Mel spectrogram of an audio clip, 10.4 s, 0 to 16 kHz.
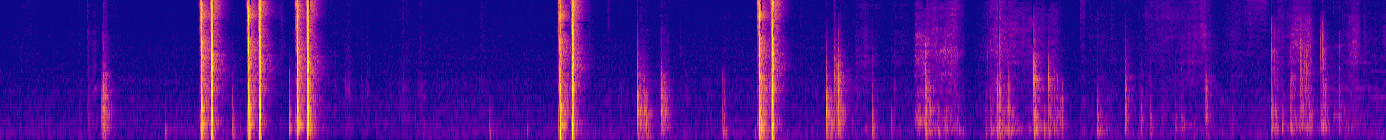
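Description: Pneumatic nail gun firing five times into wood: three quick shots about 0.4 s apart, then two more a second or more apart. Afterwards come lighter knocks and clatter of wooden pieces being handled on the bench.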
